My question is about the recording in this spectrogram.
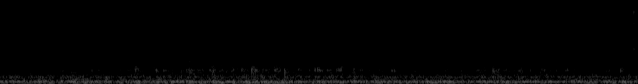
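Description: Faint scratching of a black coloured pencil on sketchbook paper, shading densely along the edge of a drawing.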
